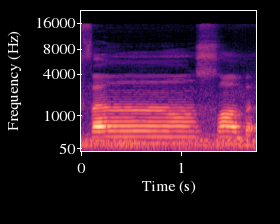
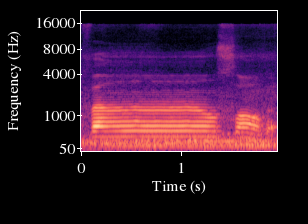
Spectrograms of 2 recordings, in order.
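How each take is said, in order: The two takes are said the same way.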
